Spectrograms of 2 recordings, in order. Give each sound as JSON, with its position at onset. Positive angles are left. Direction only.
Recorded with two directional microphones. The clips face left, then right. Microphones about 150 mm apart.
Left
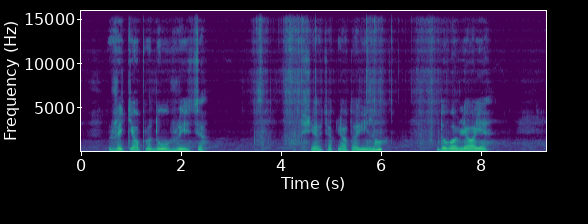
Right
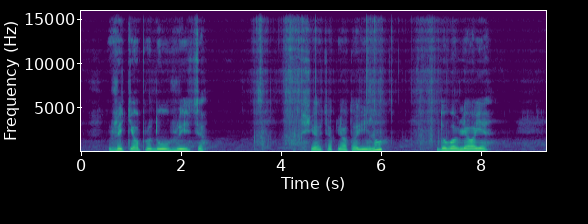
{"t": 0.5, "sound": "speech", "side_deg": -25}
{"t": 3.4, "sound": "biting", "side_deg": -70}
{"t": 4.4, "sound": "speech", "side_deg": -30}
{"t": 6.7, "sound": "a sound", "side_deg": -90}
{"t": 7.2, "sound": "speech", "side_deg": -25}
